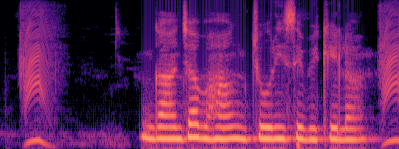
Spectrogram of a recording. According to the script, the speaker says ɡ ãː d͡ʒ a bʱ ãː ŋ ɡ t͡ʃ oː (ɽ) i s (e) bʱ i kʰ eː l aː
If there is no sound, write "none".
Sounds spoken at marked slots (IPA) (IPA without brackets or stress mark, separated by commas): ɾ, e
